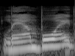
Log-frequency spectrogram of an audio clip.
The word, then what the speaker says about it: Lambooy: Tonight, I have a special guest with us, Lamboy. Did I pronounce that correctly?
